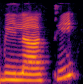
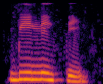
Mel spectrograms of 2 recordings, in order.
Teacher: অর্থাৎ দেখো এই টা পরিবর্তন হয়ে এই দুই পাশের দুই হস্যই স্বরধ্বনির প্রভাবে প্রভাবিত হয়ে নিজেও একই রকম স্বরধ্বনিতে পরিণত হয়েছে, অর্থাৎ নিজেও হস্যই স্বরধ্বনি হয়ে গেছে।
